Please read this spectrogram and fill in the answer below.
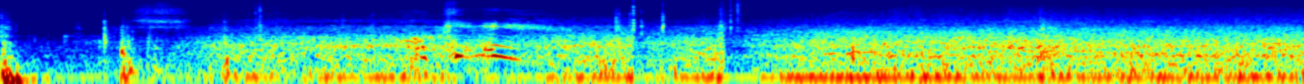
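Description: A thump at the start, then the steady low hum of idling vehicle engines, with a brief murmur of voices.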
